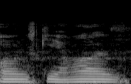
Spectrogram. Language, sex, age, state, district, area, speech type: Urdu, male, 18-30, Telangana, Hyderabad, urban, spontaneous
